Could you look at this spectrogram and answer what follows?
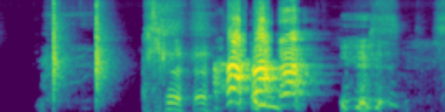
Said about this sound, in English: I'm going to keep that bit in, but for those who know, whenever I need to edit something, I clap.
